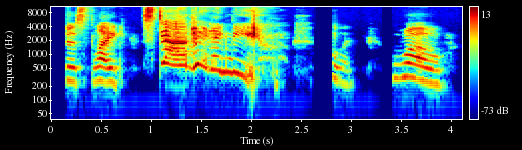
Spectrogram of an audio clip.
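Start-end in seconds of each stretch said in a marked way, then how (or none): 0.9-2.1 very high, loud, shrieking scream. Imagining hitting wood with an axe and it screaming back, imitating screaming wood. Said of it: "imagine you hit a wood with an axe and it starts to scream".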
